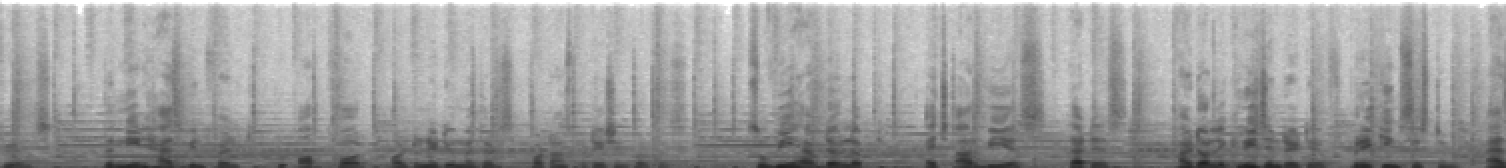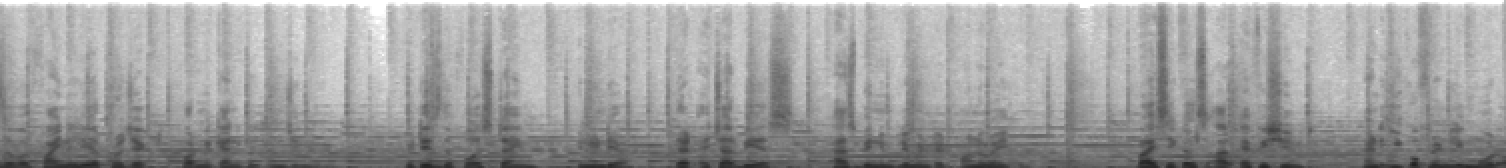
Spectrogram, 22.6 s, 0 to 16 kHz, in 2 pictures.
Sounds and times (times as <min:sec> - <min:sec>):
Speech: 0:00.0 - 0:05.1, 0:05.7 - 0:13.8, 0:14.4 - 0:19.0, 0:19.8 - 0:22.5
Music: 0:00.0 - 0:22.5.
